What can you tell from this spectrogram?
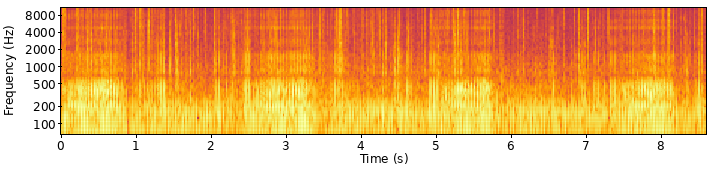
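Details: Cozy spring fireside with a sleeping cat: a deep, buzzing purr pulses in regular swells about every two and a half seconds, accompanied by steady crackling and popping of burning logs.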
